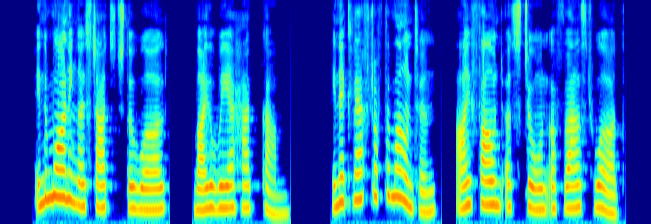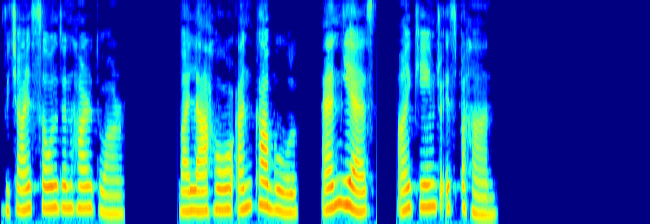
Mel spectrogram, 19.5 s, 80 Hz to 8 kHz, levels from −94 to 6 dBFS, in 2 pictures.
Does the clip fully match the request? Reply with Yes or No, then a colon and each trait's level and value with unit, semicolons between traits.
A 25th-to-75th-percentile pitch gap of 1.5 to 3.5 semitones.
Yes: narrow, 2.5 semitones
